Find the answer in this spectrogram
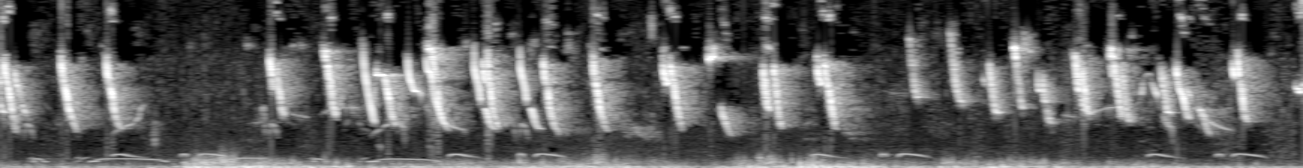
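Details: Saffron finch song, used to encourage a silent canary to sing: bursts of sharp high chips building into dense, fast runs, with short arched lower whistles throughout and soft low background noise.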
